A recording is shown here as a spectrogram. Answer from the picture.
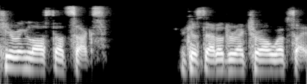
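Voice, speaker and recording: With a German accent, a man talks in a fairly high voice, his intonation fairly even. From Germany. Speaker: startup founder. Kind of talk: business pitch presentation.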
